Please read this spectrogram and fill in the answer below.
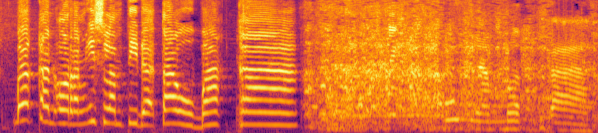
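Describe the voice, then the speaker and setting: A man's voice: sits high, a bit bright. A man with a slight head cold, hosting a heated religious debate, challenging and mocking his opponent with laughter.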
